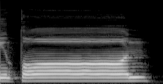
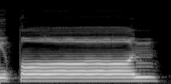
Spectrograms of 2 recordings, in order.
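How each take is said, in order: Both takes have the same delivery.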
